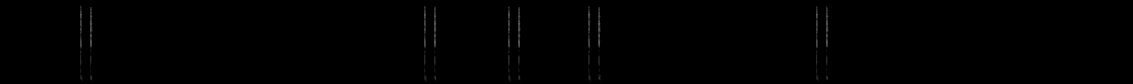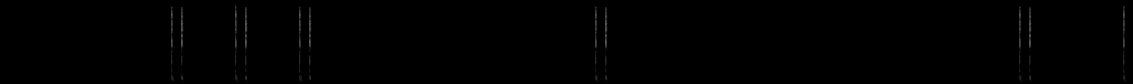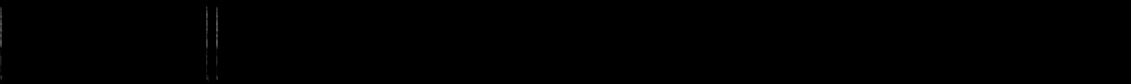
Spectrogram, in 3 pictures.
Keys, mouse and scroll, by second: 3.3 space, 9.0 space, 12.0 space, 17.8 space, 20.6 space, 33.2 space.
